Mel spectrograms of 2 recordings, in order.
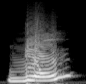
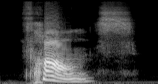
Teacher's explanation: Notáis que blond es más cerrado que France.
